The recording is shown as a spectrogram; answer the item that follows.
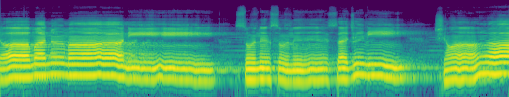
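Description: A man's voice singing a devotional kirtan melody into a microphone, drawing out long, ornamented notes. The singing breaks off briefly about four and a half seconds in and again near eight and a half seconds, then carries on.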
